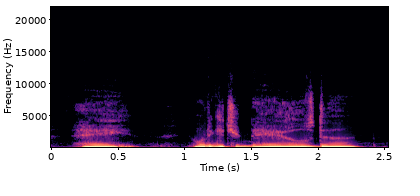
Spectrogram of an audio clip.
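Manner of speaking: provocative, seductive, slow, put-on sultry voice. Imitating a friend's advertisement voice: imitating Beth, put-on provocative voice. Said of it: "You're sounding all provocative".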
